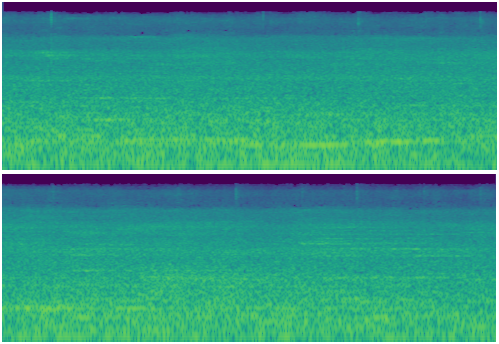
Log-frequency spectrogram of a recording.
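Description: Steady, even rush of ambient noise in a large, nearly empty shopping-mall concourse, with faint background music.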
